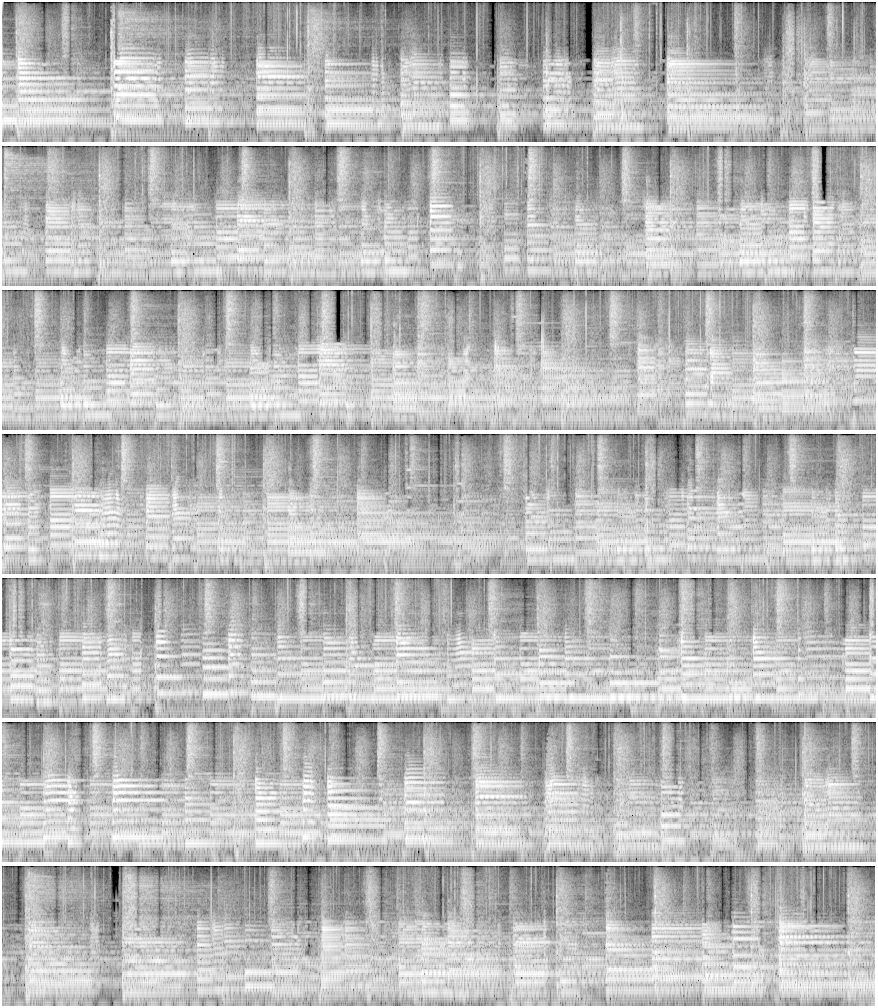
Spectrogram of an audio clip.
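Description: Country guitar instrumental, a fast-picked lead guitar over a steady backing, with no singing.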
